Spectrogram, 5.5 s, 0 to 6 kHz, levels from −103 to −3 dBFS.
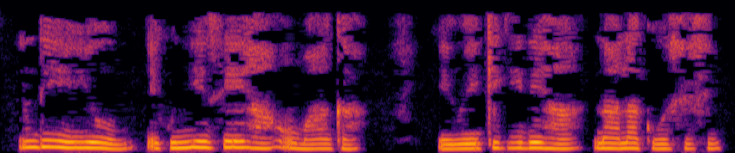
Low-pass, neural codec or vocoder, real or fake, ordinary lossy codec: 5.4 kHz; vocoder, 44.1 kHz, 80 mel bands, Vocos; fake; MP3, 24 kbps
